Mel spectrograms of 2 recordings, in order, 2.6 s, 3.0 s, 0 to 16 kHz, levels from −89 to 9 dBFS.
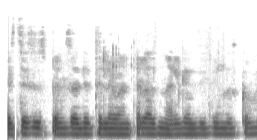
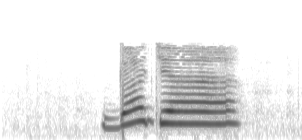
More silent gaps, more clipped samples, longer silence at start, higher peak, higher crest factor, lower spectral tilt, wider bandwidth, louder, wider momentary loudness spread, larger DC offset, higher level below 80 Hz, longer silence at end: neither; neither; second, 0.05 s vs 1 s; first, -10 dBFS vs -14 dBFS; about the same, 16 dB vs 16 dB; about the same, -9 dB/octave vs -8 dB/octave; first, 8.6 kHz vs 5.8 kHz; about the same, -26 LUFS vs -26 LUFS; second, 3 LU vs 18 LU; neither; first, -58 dBFS vs -76 dBFS; second, 0 s vs 0.65 s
